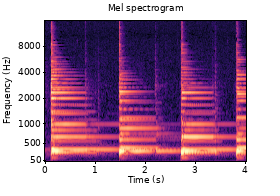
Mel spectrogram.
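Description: Nylon-string classical guitar, four chords each strummed once and left to ring out, alternating between A and D about every second and a quarter.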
